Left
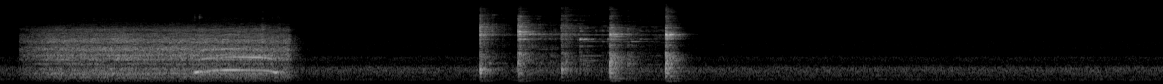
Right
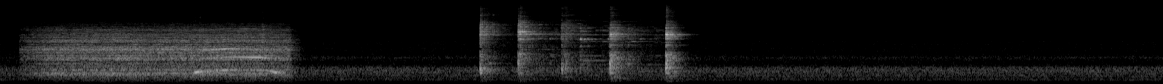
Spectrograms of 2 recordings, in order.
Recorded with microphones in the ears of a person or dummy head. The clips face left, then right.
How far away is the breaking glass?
About 3.5 m.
